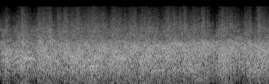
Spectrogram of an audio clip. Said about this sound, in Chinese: 我们那些呃老朋友给这些新朋友一个掌声，好吧？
